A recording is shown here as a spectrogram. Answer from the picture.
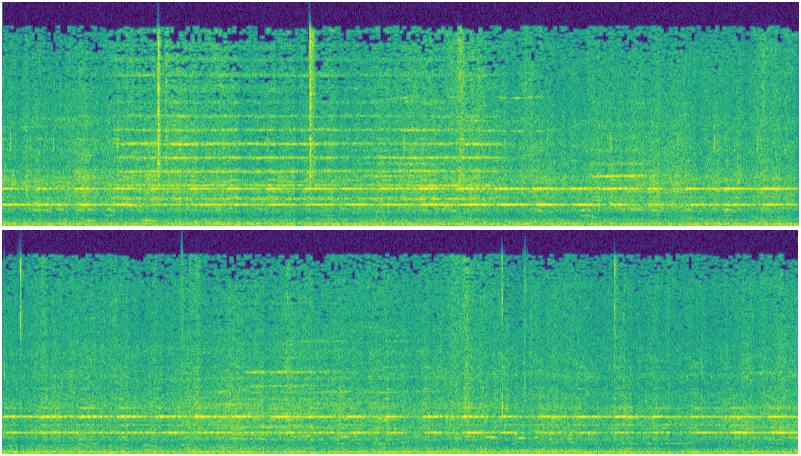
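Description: Double-stack container cars rolling steadily past a grade crossing: a heavy rumble of steel wheels on rail, with a steady high-pitched squeal over it and a few sharp clanks in the first few seconds.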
